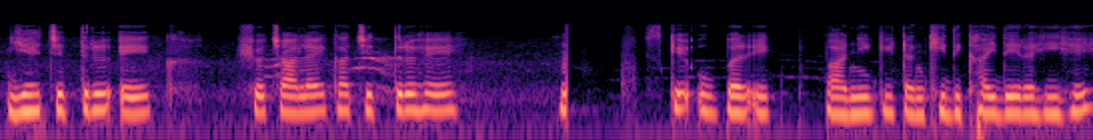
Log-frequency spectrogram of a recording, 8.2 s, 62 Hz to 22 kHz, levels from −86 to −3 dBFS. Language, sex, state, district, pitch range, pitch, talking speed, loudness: Hindi, female, Maharashtra, Nagpur, 190-215 Hz, 200 Hz, 125 wpm, -25 LUFS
